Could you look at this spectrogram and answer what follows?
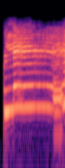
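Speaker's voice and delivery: high drawn-out bleat; mock imitation noise. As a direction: let out a silly high "bleh". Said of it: "you don't sound like that".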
